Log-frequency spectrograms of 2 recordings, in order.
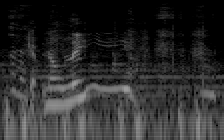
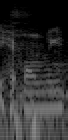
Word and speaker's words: Hitmonlee: Hypnoly. It is a Hitmonlee.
